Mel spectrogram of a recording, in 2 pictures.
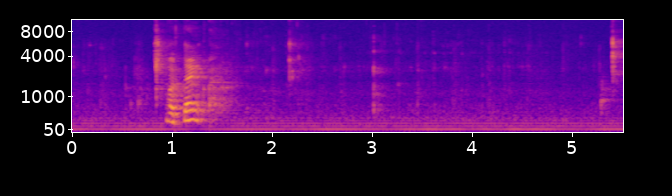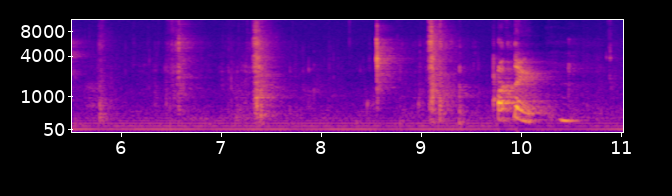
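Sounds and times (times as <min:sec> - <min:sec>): wet chewing: 0:00.0 - 0:09.8
lip smacks: 0:01.6 - 0:09.6.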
